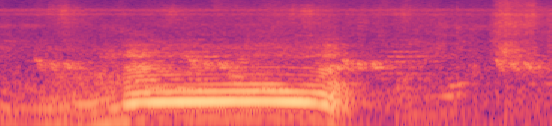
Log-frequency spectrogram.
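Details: Pregnant Friesian cow, nine months along and due to calve for the first time, in Bangladesh: a single steady, level moo lasting about one second, with faint background noise.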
